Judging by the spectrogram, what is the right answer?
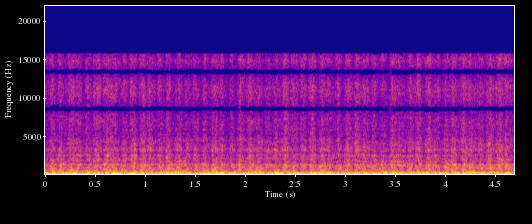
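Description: NZR Wa-class steam locomotive Wa 165 running along the line, heard from the front of the engine: a loud, steady rumble with no separate exhaust beats standing out.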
